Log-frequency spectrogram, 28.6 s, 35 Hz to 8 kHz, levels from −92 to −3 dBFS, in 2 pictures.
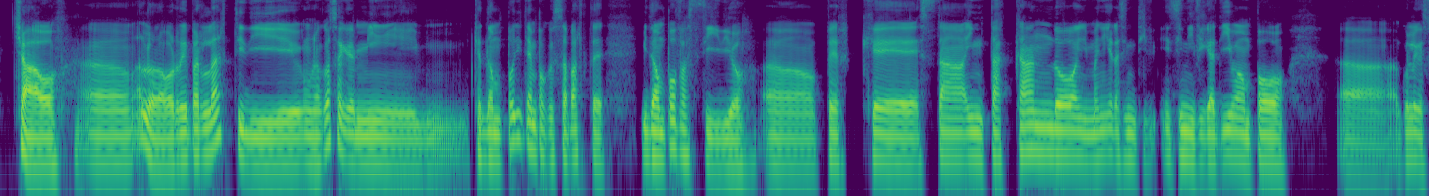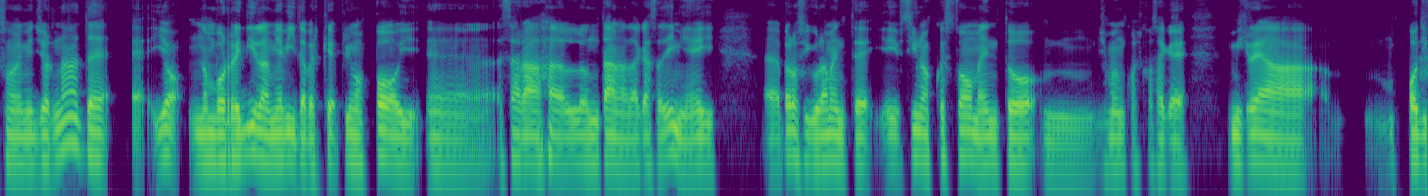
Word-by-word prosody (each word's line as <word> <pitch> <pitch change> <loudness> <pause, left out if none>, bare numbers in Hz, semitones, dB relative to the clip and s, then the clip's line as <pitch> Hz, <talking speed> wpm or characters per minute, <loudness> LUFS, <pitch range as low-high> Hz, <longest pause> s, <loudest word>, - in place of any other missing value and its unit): Ciao. 90 0 +7 0.2
Ehm, 95 0 -1
allora 85 - +5
vorrei 90 +4 +4
parlarti 115 - +2
di 90 0 +1
una 90 0 0
cosa 160 - +1
che 100 -3 +2
mi, 90 -2 0
mhmm 85 +1 -8
che - - -4
da 105 - +1
un 100 -2 -1
po' 155 - 0
di 170 - -2
tempo 135 -6 +1
a - - -2
questa 100 0 -2
parte 110 -4 -2 0.3
mi 110 - -2
dà 110 - +6
un 105 - +3
po' 140 - +2
fastidio, 85 - -3
uhm, 85 -2 -2
perché 95 -1 +1
sta 100 +2 0
intaccando 110 +3 +2
in 100 -2 -1
maniera 105 +2 -2
sintifi 95 -2 -7
significativa 105 0 -1
un 95 -3 0
po', 95 -3 +3 0.5
ehm, 75 -4 -5
quelle 105 0 -1
che 100 - -1
sono 95 +1 -3
le 90 - 0
mie 90 0 0
giornate 110 - 0
e - - -5
io - - 0
non 100 0 -1
vorrei 100 +1 +4
dire 115 +1 +2
la 100 -2 +5
mia 100 +1 +2
vita, 100 -2 +1
perché 85 -1 -2
prima 100 -2 -2
o 90 - -4
poi, 95 -6 +3
ehm, 85 -2 -6
sarà, 95 -2 +1
ah, 95 -1 +2
lontana 95 0 +1
da 85 0 -2
casa 95 +1 -3
dei 115 +5 0
miei, 85 0 -1 0.5
ehm, 85 - -4
però 110 0 +2
sicuramente 95 -1 0
ev 95 +1 -6
sino 110 +3 -2
a 95 - -2
questo 105 +1 -3
momento, 90 -3 +2
mhmm, 75 -2 -8
diciamo 85 +1 -8
è - - 0
un 85 - -2
qualcosa 85 +2 -8
che 80 -2 -1 0.4
mi 95 -2 -2
crea 90 -4 +3 0.3
un - - -34 0.2
un - - -18
po' 105 - +4
di 95 -1 -3
95 Hz, 170 wpm, -26 LUFS, 90-105 Hz, 0.5 s, Ciao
